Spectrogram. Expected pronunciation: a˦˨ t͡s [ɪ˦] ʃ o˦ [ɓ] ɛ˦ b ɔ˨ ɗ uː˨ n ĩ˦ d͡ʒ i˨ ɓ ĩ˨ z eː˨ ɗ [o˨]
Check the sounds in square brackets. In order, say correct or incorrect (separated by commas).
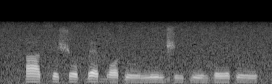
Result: correct, correct, incorrect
